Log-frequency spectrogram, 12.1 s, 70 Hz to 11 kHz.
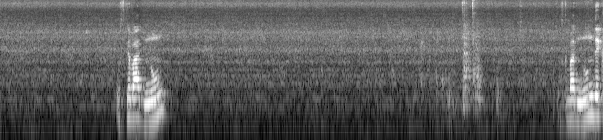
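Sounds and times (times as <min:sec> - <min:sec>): fish frying in oil: 0:00.0 - 0:12.0.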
